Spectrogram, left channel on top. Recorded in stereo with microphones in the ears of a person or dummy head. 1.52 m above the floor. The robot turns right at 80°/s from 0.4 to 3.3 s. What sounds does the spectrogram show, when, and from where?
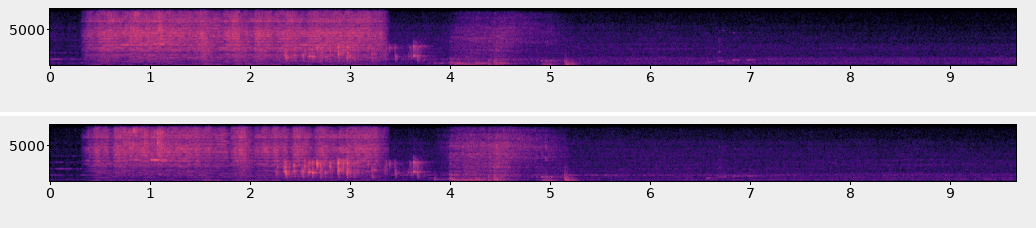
0.7 s a clink: 115° right, 5.5 m; by 1.3 s 65° right, 5.5 m
2.2 s keys jangling: 35° right (ahead or behind), 0.8 m; by 3.7 s 5° right (ahead or behind), 0.8 m
3.8 s a drawer: 50° right (ahead or behind), 1.0 m
6.5 s a giggle: 30° left (ahead or behind), 3.5 m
